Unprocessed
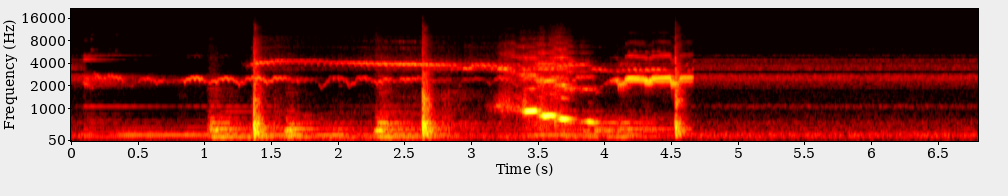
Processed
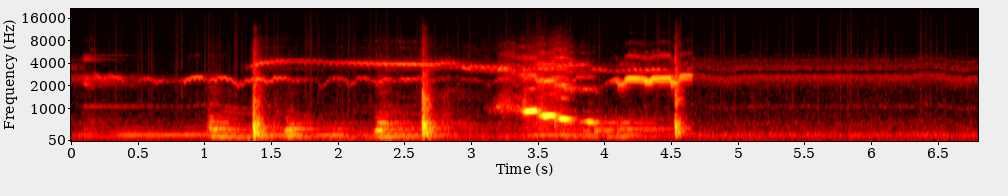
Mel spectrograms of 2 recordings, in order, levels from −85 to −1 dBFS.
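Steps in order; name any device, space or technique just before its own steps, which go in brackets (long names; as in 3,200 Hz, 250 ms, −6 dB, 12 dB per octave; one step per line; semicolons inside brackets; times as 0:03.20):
warped LP (wow of a warped record 33 1/3 rpm, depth 100 cents; surface crackle 33 per second −35 dBFS; pink noise bed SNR 32 dB)
level −2 dB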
